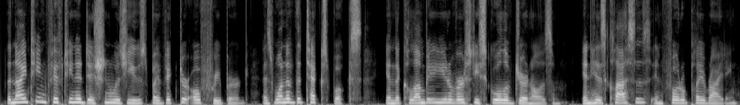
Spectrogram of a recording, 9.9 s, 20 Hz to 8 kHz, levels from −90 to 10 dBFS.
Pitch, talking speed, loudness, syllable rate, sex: 220 Hz, 175 wpm, -16 LUFS, 5.5 syllables/s, female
